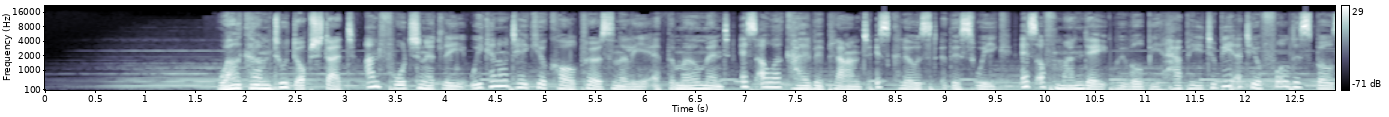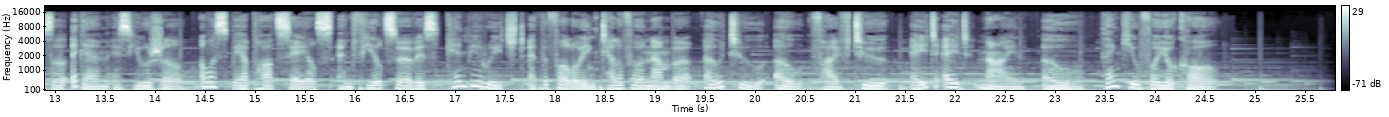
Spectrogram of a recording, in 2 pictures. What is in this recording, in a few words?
German female voice English, Friendly German Female Voice Over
